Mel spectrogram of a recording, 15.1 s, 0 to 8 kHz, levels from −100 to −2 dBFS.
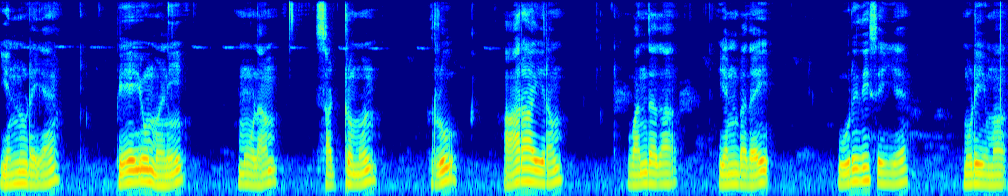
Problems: low volume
